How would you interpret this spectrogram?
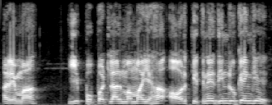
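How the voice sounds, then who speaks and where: A man's voice: a little high, moderate pace, close to an everyday voice. Male actor as young family man, patient, reassuring, matter-of-fact, cartoon dialogue. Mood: complaining.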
